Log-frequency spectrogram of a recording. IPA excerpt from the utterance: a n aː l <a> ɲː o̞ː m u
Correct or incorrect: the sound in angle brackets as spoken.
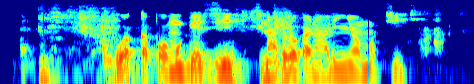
incorrect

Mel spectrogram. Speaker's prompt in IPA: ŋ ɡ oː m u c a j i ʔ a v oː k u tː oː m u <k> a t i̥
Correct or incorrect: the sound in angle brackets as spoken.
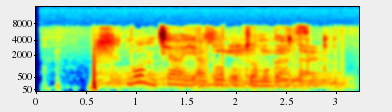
incorrect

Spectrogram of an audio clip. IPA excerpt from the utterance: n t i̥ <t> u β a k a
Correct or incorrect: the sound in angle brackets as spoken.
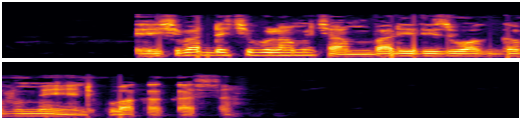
incorrect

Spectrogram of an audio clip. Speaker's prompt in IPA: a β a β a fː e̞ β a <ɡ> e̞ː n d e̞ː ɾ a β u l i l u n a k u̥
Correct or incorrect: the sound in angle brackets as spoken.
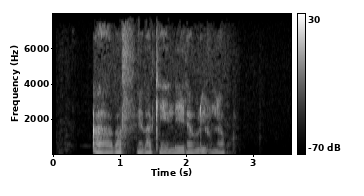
incorrect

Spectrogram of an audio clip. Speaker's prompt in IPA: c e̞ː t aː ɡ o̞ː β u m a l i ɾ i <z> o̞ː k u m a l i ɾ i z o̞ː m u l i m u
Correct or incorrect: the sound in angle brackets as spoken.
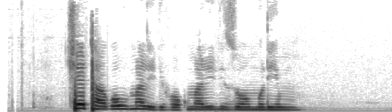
incorrect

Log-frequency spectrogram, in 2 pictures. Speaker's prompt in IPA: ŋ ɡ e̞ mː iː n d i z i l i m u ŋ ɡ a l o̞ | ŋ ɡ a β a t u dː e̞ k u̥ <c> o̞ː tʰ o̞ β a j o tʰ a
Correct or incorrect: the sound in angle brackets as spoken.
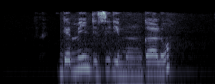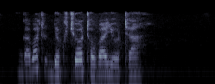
correct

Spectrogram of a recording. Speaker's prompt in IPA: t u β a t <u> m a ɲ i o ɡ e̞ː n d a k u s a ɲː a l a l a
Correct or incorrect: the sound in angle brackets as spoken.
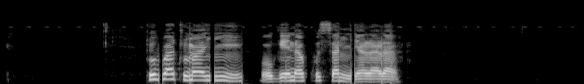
correct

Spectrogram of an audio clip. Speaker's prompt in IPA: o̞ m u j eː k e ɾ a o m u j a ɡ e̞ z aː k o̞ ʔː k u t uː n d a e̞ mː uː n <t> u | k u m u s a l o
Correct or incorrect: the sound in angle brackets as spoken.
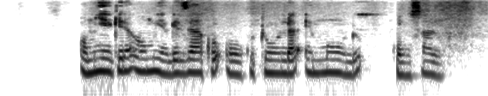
incorrect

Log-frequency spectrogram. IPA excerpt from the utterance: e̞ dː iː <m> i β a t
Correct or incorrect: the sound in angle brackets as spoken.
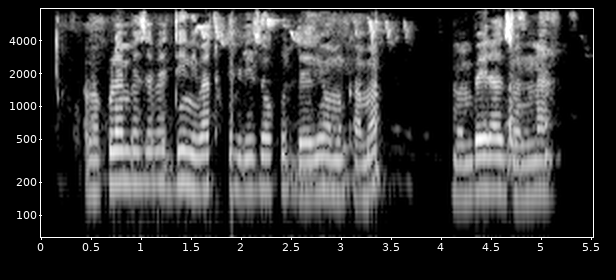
incorrect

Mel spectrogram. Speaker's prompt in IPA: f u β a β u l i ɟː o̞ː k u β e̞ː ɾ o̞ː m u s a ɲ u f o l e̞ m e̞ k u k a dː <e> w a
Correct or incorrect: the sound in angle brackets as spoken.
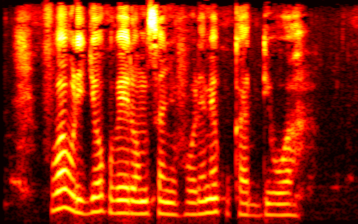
incorrect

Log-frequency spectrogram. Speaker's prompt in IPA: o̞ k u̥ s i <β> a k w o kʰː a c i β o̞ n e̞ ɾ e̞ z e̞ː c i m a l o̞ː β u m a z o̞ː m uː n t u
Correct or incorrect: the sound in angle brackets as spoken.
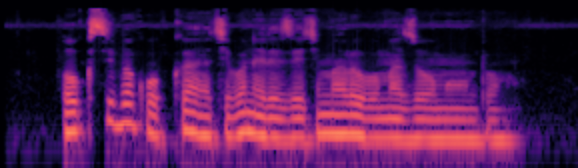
correct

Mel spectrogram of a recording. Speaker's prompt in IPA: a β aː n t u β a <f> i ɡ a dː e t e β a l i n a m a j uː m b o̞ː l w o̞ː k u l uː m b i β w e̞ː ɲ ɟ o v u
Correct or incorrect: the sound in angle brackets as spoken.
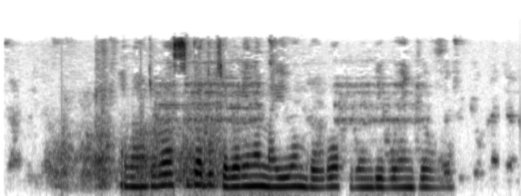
incorrect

